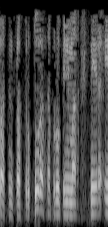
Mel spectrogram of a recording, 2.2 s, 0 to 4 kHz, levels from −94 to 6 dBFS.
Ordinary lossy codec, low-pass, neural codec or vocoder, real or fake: MP3, 16 kbps; 3.6 kHz; none; real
